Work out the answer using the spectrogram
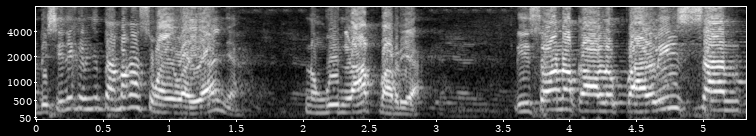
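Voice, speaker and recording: A man giving an informal religious talk, animated, asking his listeners questions and answering them himself. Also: high voice, low-quality recording. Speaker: religious speaker.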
